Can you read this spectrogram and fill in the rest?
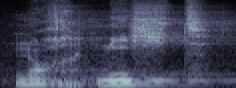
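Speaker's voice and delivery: growling. A narrator's reading. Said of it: "Er knurrte nur".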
